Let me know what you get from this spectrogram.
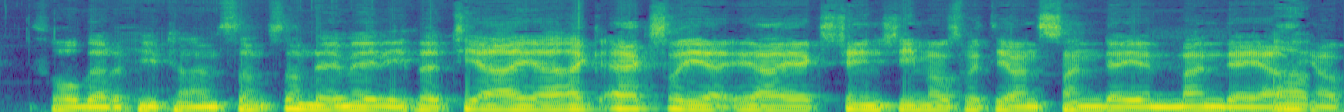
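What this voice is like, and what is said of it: Loud, clear radio-style voice. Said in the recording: “you're loud and clear, man. You got a radio voice.”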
